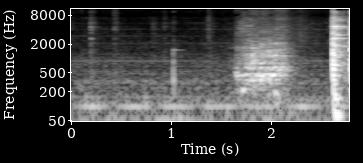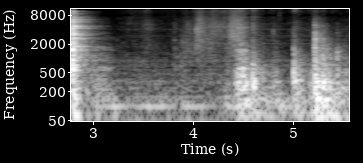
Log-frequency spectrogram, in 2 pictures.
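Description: Faint handling of kitchenware around an aluminium pressure cooker: soft clinks and a sharp knock a little under three seconds in, over a faint steady low hum.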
